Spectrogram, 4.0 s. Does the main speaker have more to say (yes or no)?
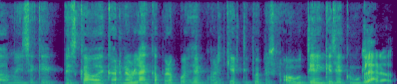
no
